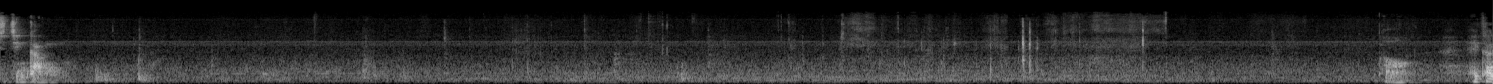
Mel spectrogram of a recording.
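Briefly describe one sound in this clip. A middle-aged man speaks calmly into a microphone, as in a lecture.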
